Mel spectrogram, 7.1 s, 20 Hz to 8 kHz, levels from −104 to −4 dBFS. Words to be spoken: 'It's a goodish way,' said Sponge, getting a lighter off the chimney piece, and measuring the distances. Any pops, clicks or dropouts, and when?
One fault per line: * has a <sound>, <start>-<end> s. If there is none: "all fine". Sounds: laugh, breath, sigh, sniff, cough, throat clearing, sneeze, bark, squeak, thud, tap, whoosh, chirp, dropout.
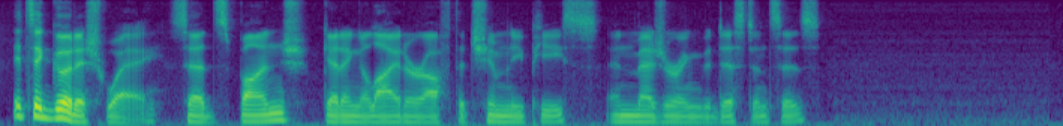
all fine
